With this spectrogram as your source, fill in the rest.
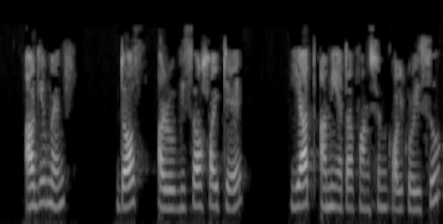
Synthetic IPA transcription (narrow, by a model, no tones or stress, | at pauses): aɹɡjumɛnts | dɔs | aɹubisɔɹxɔjtɛ | ijatʰamiɛtapʰãŋksɔnkɔlkoɹisʊ̃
